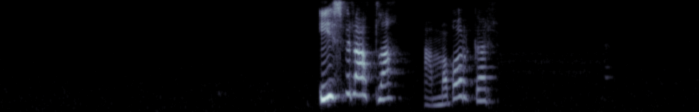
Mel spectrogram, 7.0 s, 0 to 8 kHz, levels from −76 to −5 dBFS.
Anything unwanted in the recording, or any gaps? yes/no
no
